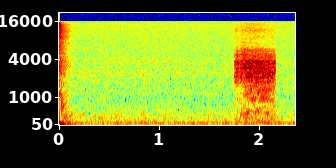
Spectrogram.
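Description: A short click, then faint room tone, and near the end a short breath breathed out into a microphone.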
